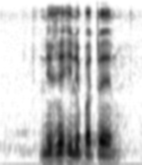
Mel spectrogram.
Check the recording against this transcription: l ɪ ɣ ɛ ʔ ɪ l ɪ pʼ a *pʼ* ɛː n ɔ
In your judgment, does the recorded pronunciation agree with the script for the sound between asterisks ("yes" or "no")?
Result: no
